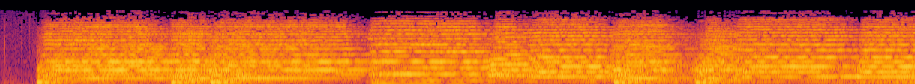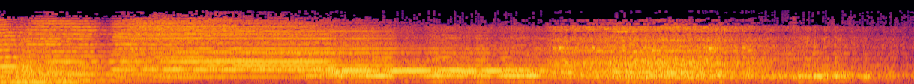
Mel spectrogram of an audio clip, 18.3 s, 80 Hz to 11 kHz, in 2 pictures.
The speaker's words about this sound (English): What are we slowing down for? Why does a freight train always slow down 10 miles from nowhere in the middle of the night?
